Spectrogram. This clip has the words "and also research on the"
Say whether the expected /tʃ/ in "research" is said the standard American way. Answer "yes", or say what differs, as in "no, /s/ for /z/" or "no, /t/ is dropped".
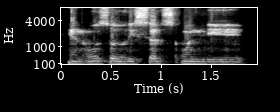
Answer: no, /s/ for /tʃ/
